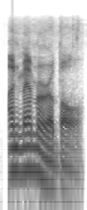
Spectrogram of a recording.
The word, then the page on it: unmemorable: American English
